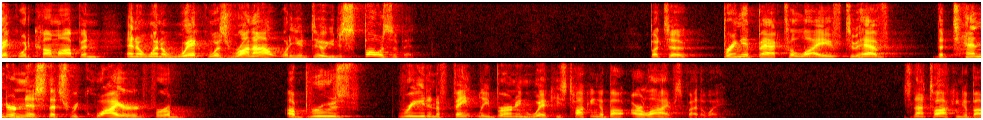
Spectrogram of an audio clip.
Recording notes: Sermon audio from our 2023 Easter Sunday service.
